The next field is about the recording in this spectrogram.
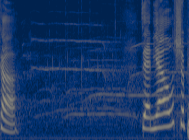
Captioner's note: audience applauding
